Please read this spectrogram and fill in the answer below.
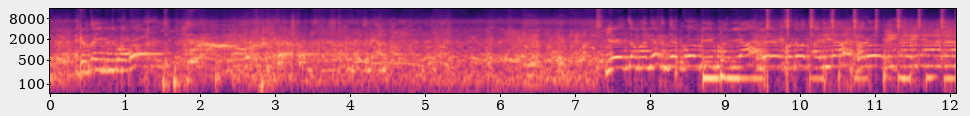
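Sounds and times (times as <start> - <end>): men chattering: 0.0 - 12.0.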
